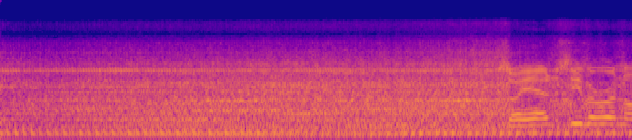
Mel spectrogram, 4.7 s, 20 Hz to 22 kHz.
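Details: ERF EC11 lorry diesel, just MOT-passed, left on fast tick-over in the yard to warm through for about an hour; steady even beat at raised idle, no knocks or misses; normal fast idle, sounds good.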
